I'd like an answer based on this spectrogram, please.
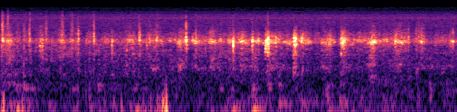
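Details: Several Husky puppies give continuous high-pitched whimpers and small squeaks, overlapping in a steady whining band with quick chirpy accents, over low rustling and soft bumps.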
